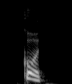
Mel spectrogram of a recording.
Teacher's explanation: 모두 디귿이 되어 같은 소리가 나네요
